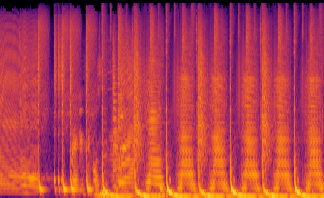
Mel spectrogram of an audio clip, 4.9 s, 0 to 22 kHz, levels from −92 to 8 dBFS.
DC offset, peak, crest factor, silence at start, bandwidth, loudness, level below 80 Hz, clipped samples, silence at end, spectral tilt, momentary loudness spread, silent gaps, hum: under 0.1%; 0 dBFS; 10 dB; 0 s; over 20 kHz; -10 LUFS; -14 dBFS; under 0.1%; 0 s; -4.5 dB/octave; 5 LU; none; none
